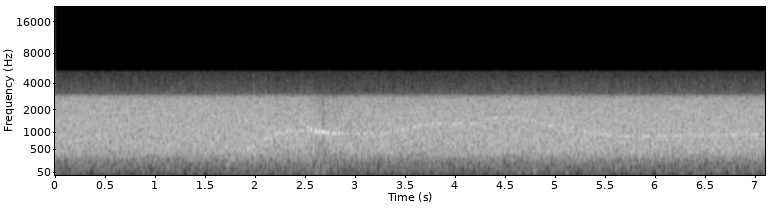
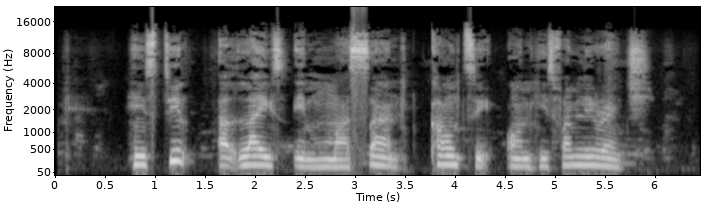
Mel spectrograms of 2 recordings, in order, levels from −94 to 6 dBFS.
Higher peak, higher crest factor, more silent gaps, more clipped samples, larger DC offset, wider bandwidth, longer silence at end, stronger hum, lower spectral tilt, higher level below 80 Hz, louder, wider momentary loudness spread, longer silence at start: about the same, -2 dBFS vs 0 dBFS; about the same, 12 dB vs 16 dB; neither; second, under 0.1% vs 0.2%; neither; second, 5.4 kHz vs over 20 kHz; second, 0 s vs 0.5 s; neither; first, -5 dB/octave vs -3.5 dB/octave; about the same, -54 dBFS vs -52 dBFS; about the same, -12 LUFS vs -13 LUFS; second, 2 LU vs 14 LU; about the same, 0 s vs 0.1 s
